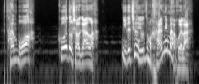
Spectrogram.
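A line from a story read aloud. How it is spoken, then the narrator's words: Mother calling from behind. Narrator (Chinese): 我母亲 在后面喊我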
